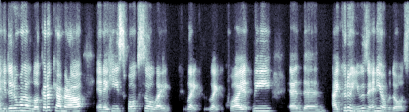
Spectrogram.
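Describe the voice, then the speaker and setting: Japanese-born woman artist on a video call, hesitant and full of fillers, a bit high-pitched. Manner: hesitant, many fillers and restarts. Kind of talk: virtual studio visit talk.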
